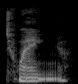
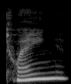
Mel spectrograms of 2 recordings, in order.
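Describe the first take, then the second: First: Fading twang. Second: Twang sound. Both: A narrator's reading. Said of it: "play me like a guitar".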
